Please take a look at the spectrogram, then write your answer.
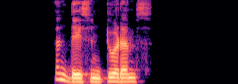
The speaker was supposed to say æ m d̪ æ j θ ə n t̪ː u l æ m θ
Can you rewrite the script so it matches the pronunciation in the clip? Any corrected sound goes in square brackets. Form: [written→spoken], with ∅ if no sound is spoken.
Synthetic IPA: æ [m→n] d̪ æ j θ ə n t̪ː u [l→ɾ] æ m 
